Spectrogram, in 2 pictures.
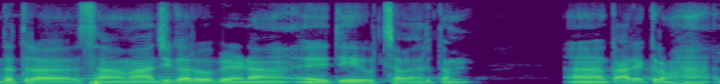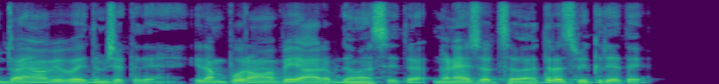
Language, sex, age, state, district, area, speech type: Sanskrit, male, 18-30, Karnataka, Chikkamagaluru, urban, spontaneous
